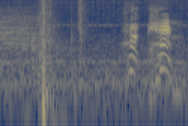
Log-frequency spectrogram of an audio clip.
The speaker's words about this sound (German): Die Baustelle ist aber laut. Ich mach mal besser das Fenster zu.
